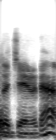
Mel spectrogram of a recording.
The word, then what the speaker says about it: crocheted: Crocheted. Because the T sound is going to sound as an R in American. It's called flap T.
